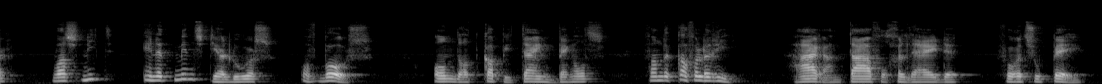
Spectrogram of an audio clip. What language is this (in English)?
Dutch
